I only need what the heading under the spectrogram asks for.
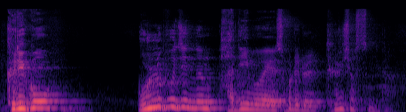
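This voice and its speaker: A man, a pastor, giving an animated expository sermon and acting out the scenes he describes. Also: high voice, moderate pace, roomy sound. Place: church sanctuary.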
